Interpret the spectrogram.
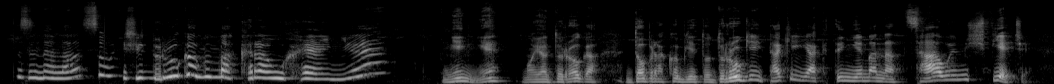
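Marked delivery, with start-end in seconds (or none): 0.2-3.6 very high, thin, squeaky little voice. Narrator reading one character's question to another, in a thin squeak. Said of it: "Henia pisnęła cienko".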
